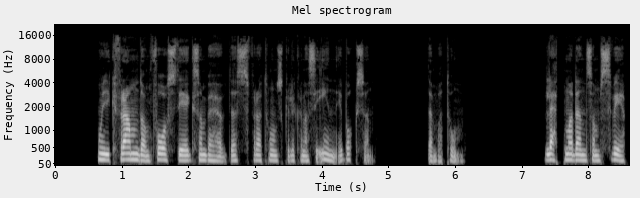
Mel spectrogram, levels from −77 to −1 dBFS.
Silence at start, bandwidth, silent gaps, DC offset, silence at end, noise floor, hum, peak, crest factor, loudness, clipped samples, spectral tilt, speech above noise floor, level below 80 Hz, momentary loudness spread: 0.65 s; 16 kHz; 4.91-5.55 s, 6.31-7.32 s; under 0.1%; 0.05 s; under -90 dBFS; none; -2 dBFS; 20 dB; -22 LUFS; under 0.1%; -5 dB/octave; over 69 dB; -56 dBFS; 11 LU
